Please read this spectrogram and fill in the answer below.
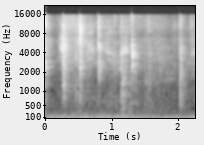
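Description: Hands patting tortilla dough into rounds: a string of short, soft slaps at an uneven pace.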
